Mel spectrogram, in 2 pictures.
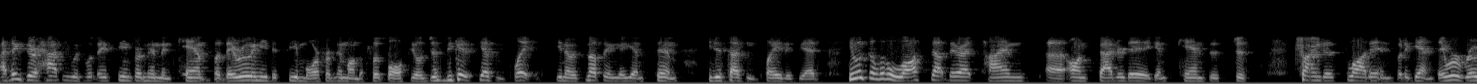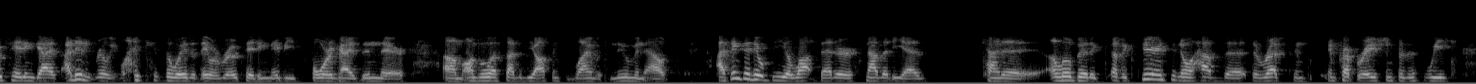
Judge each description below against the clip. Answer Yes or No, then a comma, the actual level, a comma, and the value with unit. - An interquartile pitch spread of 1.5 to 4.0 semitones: Yes, average, 3.4 semitones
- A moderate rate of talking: No, fast, 255 wpm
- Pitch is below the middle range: No, medium, 165 Hz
